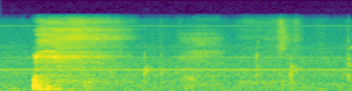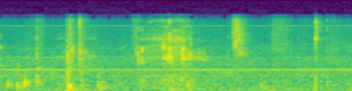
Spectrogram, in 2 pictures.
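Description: A man's breathy snorts and puffs of air through nose and mouth, the loudest just after the start, with a few short sharp clicks, over a faint steady high-pitched whine.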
